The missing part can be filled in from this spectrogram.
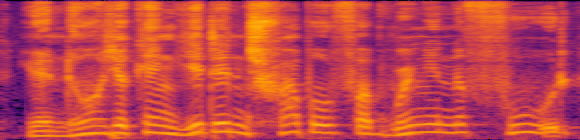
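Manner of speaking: high put-on voice; warning Marva. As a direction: caution sternly. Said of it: "She's like".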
